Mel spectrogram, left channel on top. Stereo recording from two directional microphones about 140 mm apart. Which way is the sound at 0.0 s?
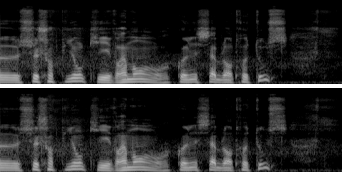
25° left (ahead or behind).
